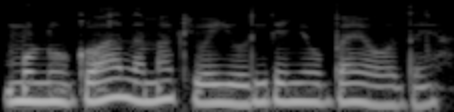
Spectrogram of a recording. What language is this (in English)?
Kikuyu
